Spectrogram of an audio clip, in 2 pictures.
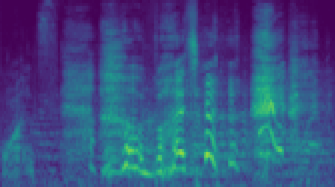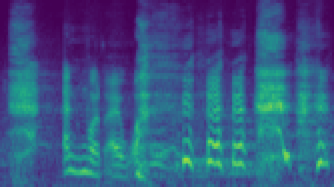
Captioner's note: laughs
